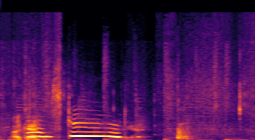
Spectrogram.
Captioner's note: footsteps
